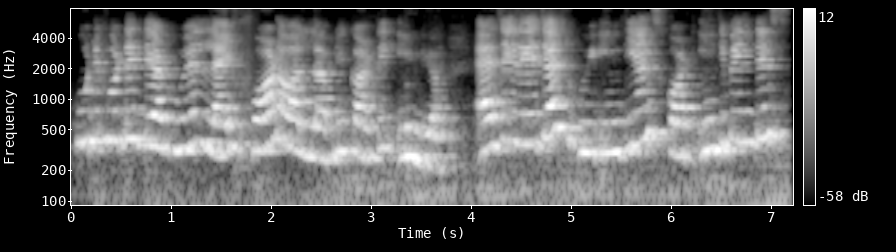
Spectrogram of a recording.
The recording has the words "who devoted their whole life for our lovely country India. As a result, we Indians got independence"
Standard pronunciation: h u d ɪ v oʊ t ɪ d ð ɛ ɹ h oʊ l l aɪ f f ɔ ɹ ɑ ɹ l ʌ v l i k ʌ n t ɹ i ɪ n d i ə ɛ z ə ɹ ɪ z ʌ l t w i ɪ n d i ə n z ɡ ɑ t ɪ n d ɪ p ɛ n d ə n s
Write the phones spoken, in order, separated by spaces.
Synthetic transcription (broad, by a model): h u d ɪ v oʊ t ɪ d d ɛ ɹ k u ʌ l aɪ f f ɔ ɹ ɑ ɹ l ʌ b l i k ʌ t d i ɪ n d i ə ɛ z ə ɹ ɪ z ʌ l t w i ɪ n d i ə n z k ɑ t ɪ n d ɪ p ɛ n d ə n s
